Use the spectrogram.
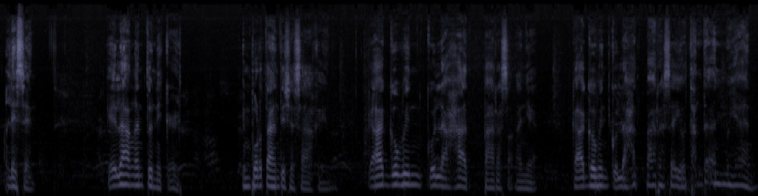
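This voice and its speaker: An actor playing a devoted, reassuring suitor in a Filipino radio drama, speaking earnestly and mixing in English. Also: male voice, on the high side, moderate pace, dark tone, close to an everyday voice.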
